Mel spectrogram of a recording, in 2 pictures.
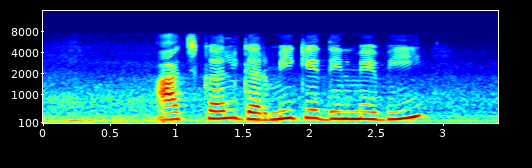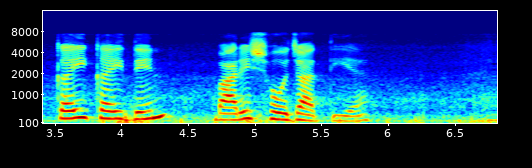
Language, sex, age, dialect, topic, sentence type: Chhattisgarhi, female, 25-30, Western/Budati/Khatahi, agriculture, statement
